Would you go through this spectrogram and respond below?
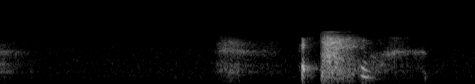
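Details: Sneezing toward the end of a cold: a soft in-breath, then one sharp explosive sneeze with a short tail in a quiet room.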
